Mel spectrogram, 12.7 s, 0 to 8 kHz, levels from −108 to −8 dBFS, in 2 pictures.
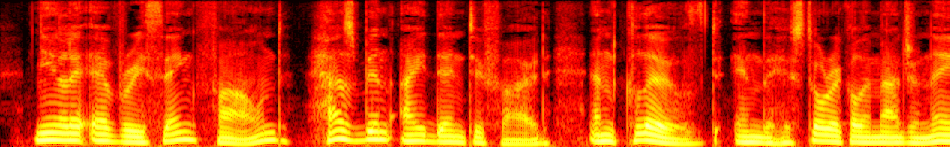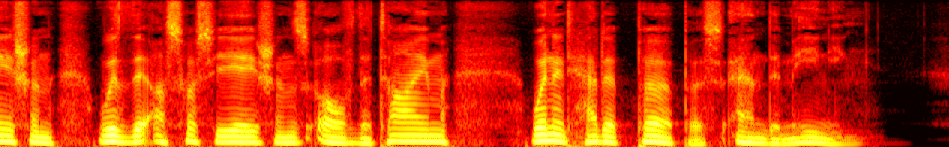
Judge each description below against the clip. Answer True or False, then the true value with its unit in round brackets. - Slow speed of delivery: True (125 wpm)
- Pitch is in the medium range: False (115 Hz)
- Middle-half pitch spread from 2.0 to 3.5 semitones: False (4.1 semitones)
